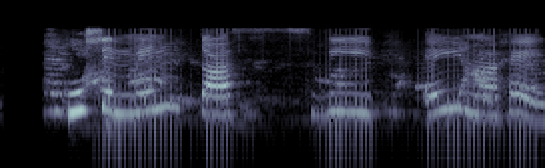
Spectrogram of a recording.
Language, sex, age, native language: Icelandic, male, 8, Icelandic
